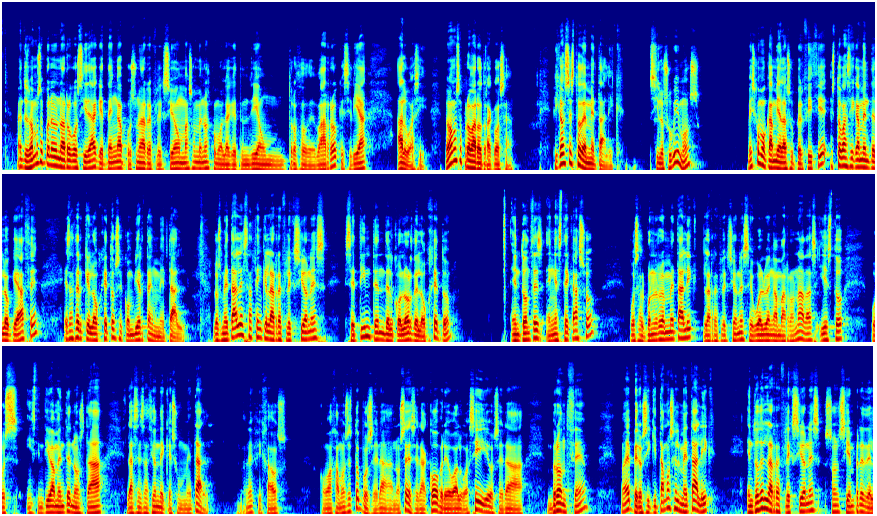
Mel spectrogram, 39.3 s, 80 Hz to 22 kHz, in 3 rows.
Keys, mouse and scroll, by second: 30.0 click.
